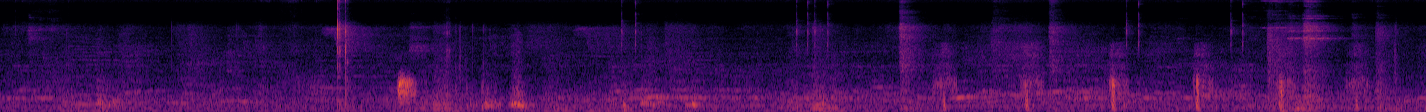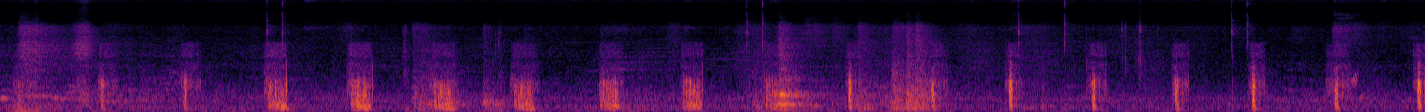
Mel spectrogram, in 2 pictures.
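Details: Korotkoff sounds persisting to zero (very low diastolic pressure).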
